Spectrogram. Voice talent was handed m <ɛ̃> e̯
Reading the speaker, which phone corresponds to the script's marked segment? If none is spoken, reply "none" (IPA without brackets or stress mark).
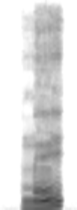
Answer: ɛ̃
